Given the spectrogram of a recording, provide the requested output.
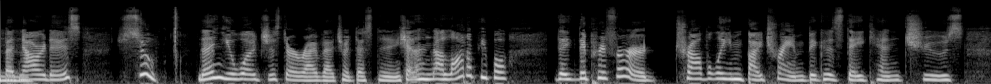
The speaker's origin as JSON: {"language": "English", "town": "Chengdu", "region": "Sichuan", "country": "China", "tie": "born or raised there", "said": "I mentioned from Chengdu, my hometown, to Beijing."}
